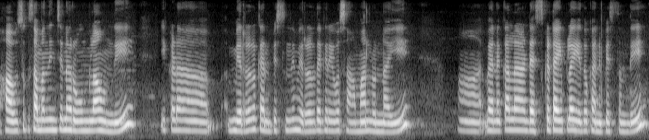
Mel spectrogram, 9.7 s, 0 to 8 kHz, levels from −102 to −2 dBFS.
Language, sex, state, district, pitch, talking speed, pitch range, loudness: Telugu, female, Andhra Pradesh, Sri Satya Sai, 215 Hz, 125 wpm, 200-225 Hz, -18 LUFS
